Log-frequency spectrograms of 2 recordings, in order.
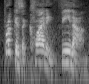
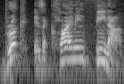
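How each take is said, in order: First: It is read at a quick pace. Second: It is read at a slow pace. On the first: "and then I'm going to go quickly" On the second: "I'm going to go slow"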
